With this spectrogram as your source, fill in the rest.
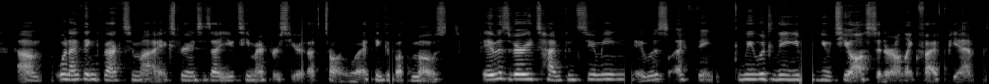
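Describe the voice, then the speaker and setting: A woman talks at a very fast pace in a dry, close sound with no echo. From Texas, Rio Grande Valley. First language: Spanish. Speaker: university student. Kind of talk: interview.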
